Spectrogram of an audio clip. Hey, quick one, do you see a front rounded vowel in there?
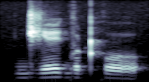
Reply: no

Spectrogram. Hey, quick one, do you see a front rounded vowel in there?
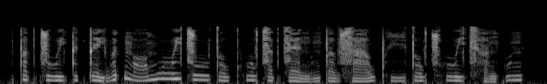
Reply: no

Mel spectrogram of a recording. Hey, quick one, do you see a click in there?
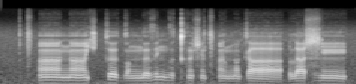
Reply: no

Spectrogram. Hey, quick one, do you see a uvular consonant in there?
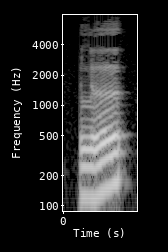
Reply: no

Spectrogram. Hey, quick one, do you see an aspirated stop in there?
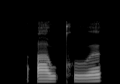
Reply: yes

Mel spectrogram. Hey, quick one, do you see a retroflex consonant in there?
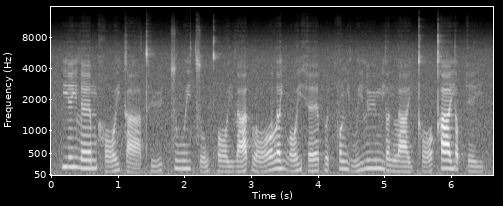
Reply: no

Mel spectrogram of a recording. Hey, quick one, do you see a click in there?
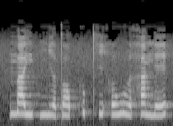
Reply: no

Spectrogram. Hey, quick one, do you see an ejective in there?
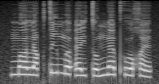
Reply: no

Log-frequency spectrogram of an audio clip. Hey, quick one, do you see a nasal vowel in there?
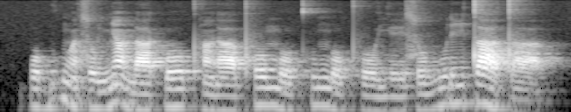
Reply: yes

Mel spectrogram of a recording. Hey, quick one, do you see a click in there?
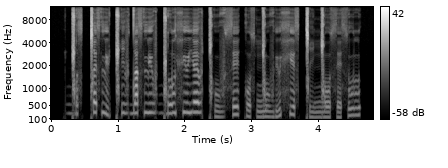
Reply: yes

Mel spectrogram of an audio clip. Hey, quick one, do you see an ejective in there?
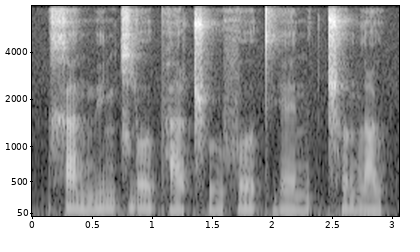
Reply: no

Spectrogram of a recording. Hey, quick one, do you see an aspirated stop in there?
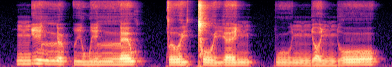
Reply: no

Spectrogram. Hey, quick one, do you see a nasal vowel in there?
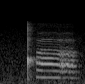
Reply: no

